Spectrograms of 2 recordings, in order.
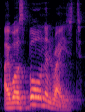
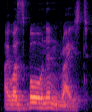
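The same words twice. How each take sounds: First: The word 'and' shrinks to a nasal 'n'. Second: The same.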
